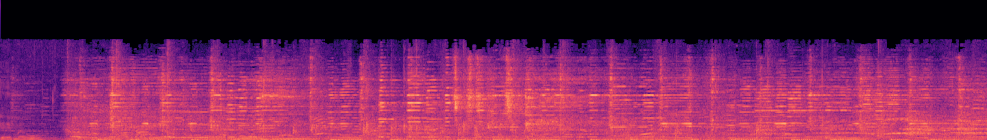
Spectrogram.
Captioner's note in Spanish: aplausos y gritos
